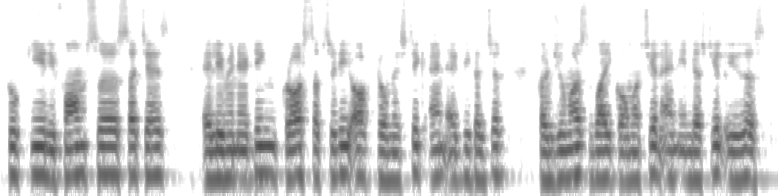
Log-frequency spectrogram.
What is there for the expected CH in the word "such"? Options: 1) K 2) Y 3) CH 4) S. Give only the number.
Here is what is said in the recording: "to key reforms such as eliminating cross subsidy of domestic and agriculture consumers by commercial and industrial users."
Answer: 3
